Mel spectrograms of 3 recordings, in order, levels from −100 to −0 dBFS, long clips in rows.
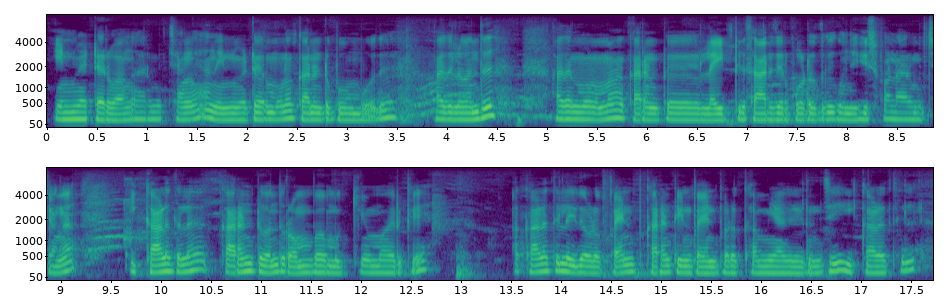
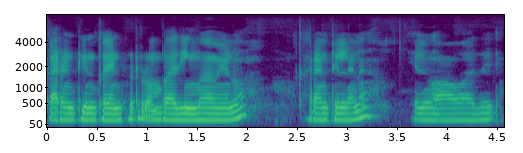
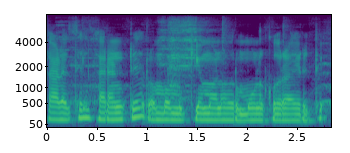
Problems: background sounds at intervals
